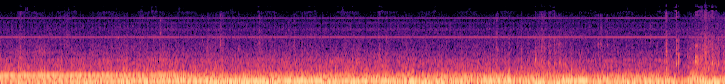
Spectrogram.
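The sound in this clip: Steady car-driving noise while travelling through the north of a town: a continuous, loud low rumble of engine and road with no talk and no clear breaks.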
